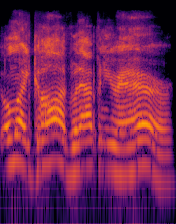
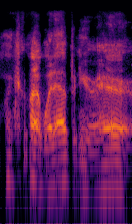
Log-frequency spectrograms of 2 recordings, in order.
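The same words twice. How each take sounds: First: It is said plainly, without laughing. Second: It is said with laughter in the voice.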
